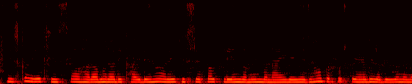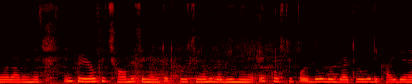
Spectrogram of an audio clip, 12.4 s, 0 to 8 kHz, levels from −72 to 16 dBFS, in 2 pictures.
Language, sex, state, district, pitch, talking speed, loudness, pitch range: Hindi, female, Andhra Pradesh, Anantapur, 245 Hz, 245 wpm, -34 LUFS, 235-260 Hz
